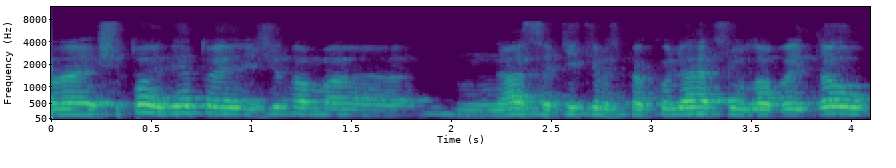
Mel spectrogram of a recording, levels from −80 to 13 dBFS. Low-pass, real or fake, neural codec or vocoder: 7.2 kHz; real; none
